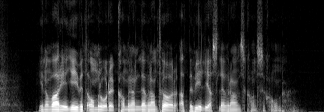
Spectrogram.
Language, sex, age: Swedish, male, 20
